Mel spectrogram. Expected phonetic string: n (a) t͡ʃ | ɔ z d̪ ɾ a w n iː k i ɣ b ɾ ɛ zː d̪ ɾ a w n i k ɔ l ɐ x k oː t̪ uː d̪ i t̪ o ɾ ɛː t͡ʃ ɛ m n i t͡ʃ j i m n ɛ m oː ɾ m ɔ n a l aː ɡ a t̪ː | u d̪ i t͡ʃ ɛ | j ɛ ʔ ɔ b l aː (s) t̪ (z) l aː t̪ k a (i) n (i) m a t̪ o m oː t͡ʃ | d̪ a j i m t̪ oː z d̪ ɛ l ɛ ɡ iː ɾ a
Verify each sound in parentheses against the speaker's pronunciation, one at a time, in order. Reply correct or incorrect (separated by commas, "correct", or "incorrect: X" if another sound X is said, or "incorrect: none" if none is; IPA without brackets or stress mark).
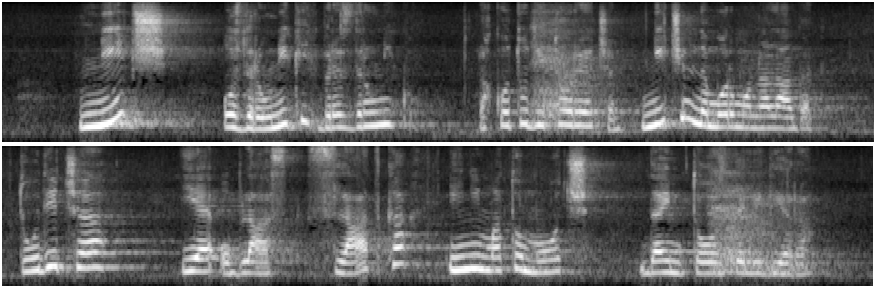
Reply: incorrect: i, correct, incorrect: s, correct, correct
